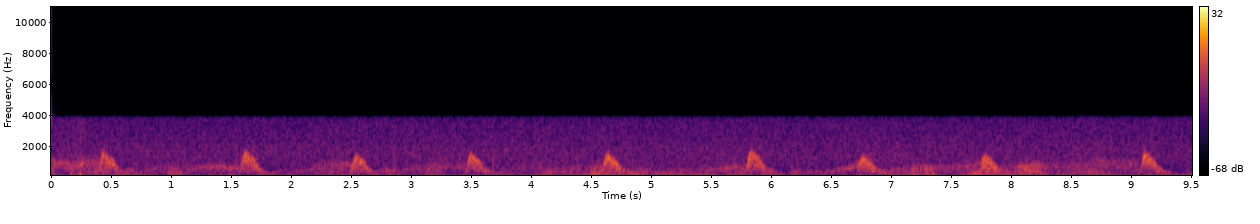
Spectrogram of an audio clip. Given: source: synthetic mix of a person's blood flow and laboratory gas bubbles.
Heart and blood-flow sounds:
Doppler ultrasound of blood flow; subclavian vein
0.12-0.28 s: bubbles
From the record:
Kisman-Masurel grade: 113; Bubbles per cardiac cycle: 1 to 2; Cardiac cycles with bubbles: 1 to 10%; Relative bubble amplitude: loud (0.450 to 0.775); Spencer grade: 1 (occasional bubble signal discernible with the cardiac motion signal, with majority of cardiac periods free of bubbles); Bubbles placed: anywhere in the cardiac cycle

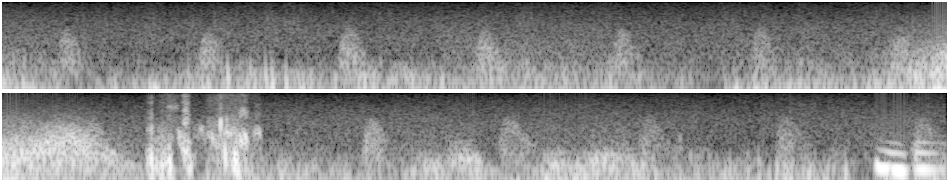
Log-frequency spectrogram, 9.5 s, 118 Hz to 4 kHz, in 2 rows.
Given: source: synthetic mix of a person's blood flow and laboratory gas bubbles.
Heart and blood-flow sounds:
Doppler ultrasound of blood flow; subclavian vein
5.46-6.04 s: bubbles
From the record:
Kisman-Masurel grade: 213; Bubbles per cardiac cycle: several, 3 to 8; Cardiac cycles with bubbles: 1 to 10%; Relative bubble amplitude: loud (0.450 to 0.775); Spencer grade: 1 (occasional bubble signal discernible with the cardiac motion signal, with majority of cardiac periods free of bubbles); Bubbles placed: anywhere in the cardiac cycle

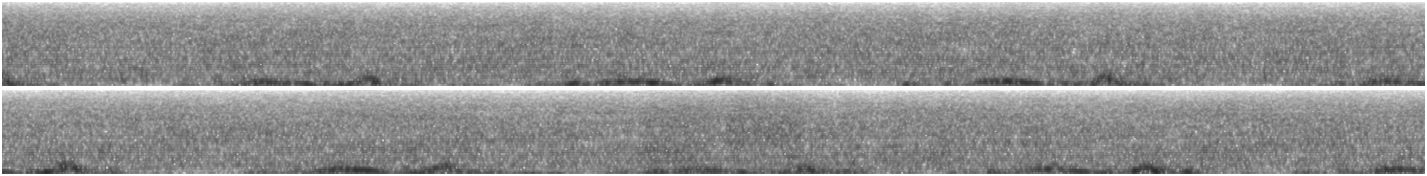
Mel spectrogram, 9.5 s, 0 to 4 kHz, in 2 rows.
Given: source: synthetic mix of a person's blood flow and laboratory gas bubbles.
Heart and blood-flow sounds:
Doppler ultrasound of blood flow; precordium
0.11-0.16 s: bubbles
0.23-0.52 s: bubbles
0.75-0.82 s: bubbles
0.85-1.34 s: bubbles
3.47-3.94 s: bubbles
4.17-4.28 s: bubbles
8.71-8.92 s: bubbles
From the record:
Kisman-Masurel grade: 221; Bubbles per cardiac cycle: several, 3 to 8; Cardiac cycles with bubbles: 10 to 50%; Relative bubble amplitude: barely perceptible (0.100 to 0.250); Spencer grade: 2 (many but less than half of the cardiac periods contain bubble signals, singularly or in groups); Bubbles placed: only in the low amplitude regions of the cardiac cycle

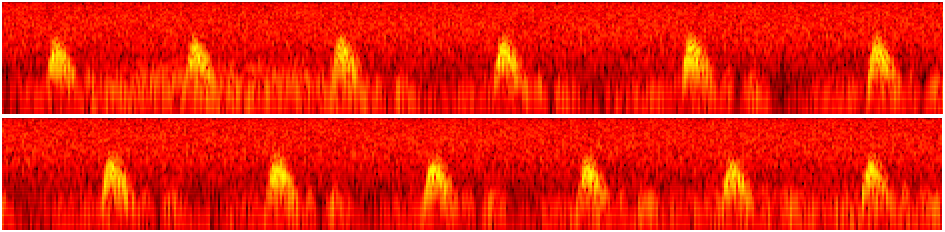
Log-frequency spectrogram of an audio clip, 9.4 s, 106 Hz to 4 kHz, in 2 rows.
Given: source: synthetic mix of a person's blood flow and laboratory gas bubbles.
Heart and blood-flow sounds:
Doppler ultrasound of blood flow; subclavian vein
no bubbles
From the record:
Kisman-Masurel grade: 000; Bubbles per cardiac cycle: 0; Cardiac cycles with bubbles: 0%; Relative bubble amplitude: no bubbles discernible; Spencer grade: 0 (complete lack of bubble signals)

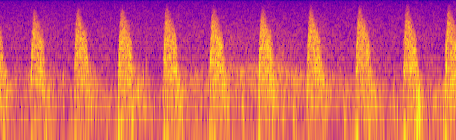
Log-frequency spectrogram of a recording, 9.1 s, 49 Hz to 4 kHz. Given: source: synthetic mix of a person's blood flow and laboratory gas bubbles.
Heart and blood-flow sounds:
Doppler ultrasound of blood flow; subclavian vein
no bubbles
From the record:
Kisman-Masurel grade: 000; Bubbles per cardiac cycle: 0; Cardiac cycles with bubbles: 0%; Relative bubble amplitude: no bubbles discernible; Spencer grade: 0 (complete lack of bubble signals)

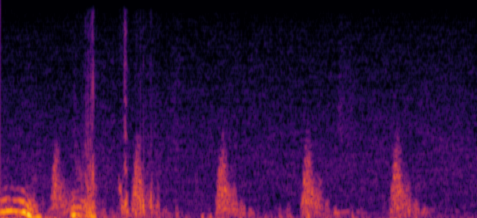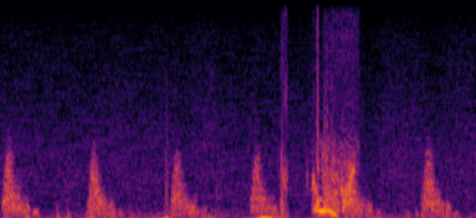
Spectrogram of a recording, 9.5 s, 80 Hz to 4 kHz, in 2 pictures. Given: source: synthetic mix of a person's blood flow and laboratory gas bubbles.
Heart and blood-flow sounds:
Doppler ultrasound of blood flow; subclavian vein
0.74-1.00 s: bubbles
1.18-1.60 s: bubbles
7.57-7.66 s: bubbles
7.81-8.36 s: bubbles
From the record:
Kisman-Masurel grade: 222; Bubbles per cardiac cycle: several, 3 to 8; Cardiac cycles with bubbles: 10 to 50%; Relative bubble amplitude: moderate (0.250 to 0.450); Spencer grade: 2 (many but less than half of the cardiac periods contain bubble signals, singularly or in groups); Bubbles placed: anywhere in the cardiac cycle

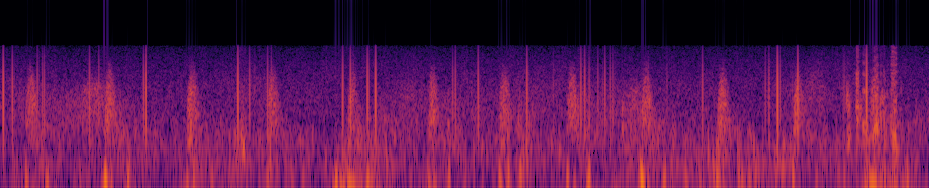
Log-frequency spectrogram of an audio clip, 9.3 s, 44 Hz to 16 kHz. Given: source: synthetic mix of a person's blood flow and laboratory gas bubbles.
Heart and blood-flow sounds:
Doppler ultrasound of blood flow; subclavian vein
2.38-2.47 s: bubbles
8.46-9.04 s: bubbles
From the record:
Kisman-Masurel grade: 122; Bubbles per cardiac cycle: 1 to 2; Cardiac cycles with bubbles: 10 to 50%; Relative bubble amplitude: moderate (0.250 to 0.450); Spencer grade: 2 (many but less than half of the cardiac periods contain bubble signals, singularly or in groups); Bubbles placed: anywhere in the cardiac cycle

